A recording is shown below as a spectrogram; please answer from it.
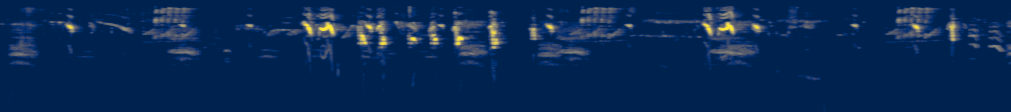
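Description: Rose-ringed parakeet giving high, sharp chirps and chattering notes in uneven bursts, loudest in two clusters of rapid squeaky calls.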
